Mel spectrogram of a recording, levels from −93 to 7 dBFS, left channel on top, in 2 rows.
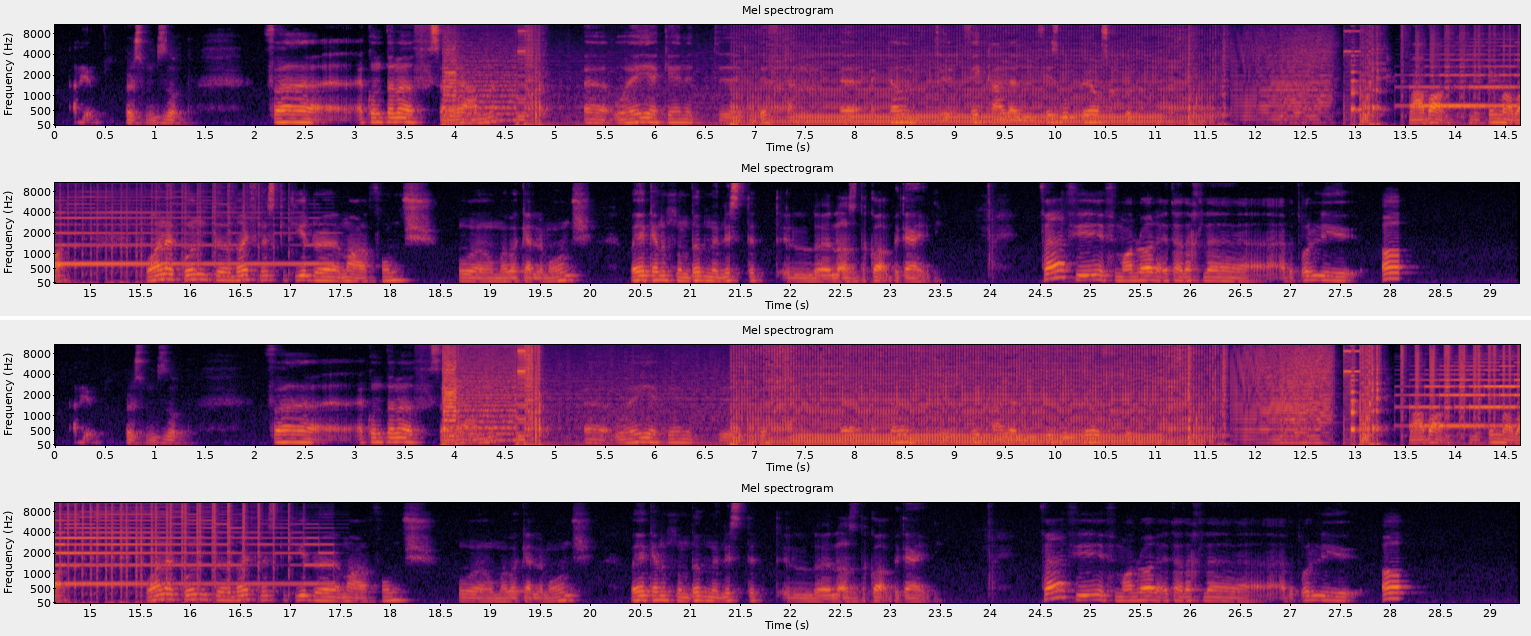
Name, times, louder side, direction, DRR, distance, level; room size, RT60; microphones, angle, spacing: voice 1, 0.7-1.9 2.1-4.5 5.3-10.9 13.5-20.0 20.4-23.4 24.0-24.2 24.5-28.1, left 2 dB, 30° left, 0.5 m, -32 dB
sound 1, 3.9-17.5, right 4 dB, 45° right, 0.7 m, -30 dB
12.5 x 6.6 x 2.7 m
head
